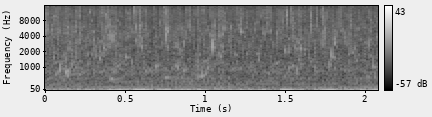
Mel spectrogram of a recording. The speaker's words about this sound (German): Mit seinen liebevoll gepflegten Gärten und plätschernden Springbrunnen.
